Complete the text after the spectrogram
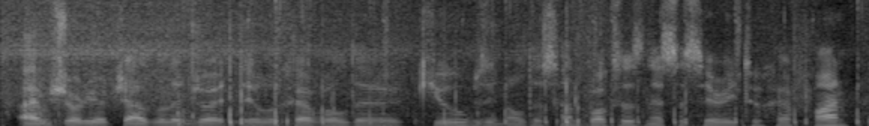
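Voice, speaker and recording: Speaking with a non-native accent, a man delivers his words at a fairly quick pace in a monotone, flat intonation. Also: medium pitch for a man. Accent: European accent, non-native. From Europe. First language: not English. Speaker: esports caster. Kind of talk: live commentary. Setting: live stream.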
